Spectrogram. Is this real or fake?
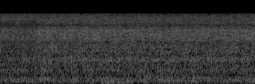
real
